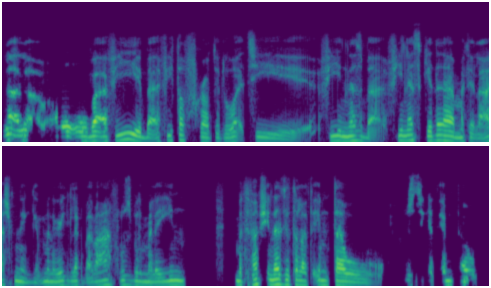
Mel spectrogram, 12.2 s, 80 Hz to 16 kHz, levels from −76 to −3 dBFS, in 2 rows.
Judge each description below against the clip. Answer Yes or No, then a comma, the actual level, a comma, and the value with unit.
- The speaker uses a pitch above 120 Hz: No, low, 115 Hz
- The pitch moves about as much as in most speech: Yes, average, 3.2 semitones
